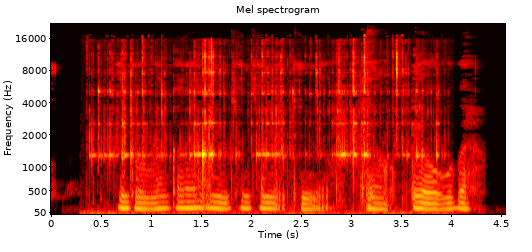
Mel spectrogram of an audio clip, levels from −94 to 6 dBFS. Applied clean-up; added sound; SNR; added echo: none; Liquid; -1 dB; none.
